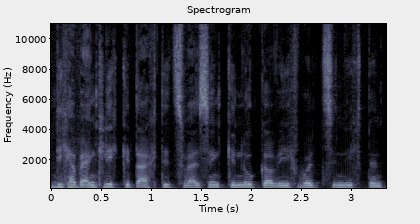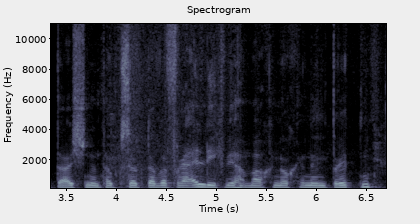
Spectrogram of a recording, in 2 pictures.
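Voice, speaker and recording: In an Austrian accent, a somewhat breathy voice speaks at a moderate pace with fairly even intonation, in a dry, close sound with no echo and a very clean recording, silent background. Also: man. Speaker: shoe manufacturer. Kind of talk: panel discussion.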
